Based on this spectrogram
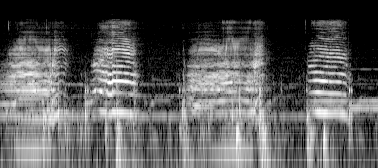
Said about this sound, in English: a sound file he had borrowed off some students at Hawaii University. That they'd made of humpbacks lunge feeding and the subsequent contact calls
